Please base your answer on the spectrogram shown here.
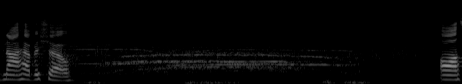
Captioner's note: audience cheers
